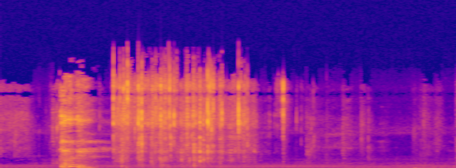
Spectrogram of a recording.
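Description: Plastic and foil trading-card packaging crinkling as it is handled: a short loud sound falling in pitch about a second in, then a couple of seconds of dense crinkling, then scattered small clicks and rustles.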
